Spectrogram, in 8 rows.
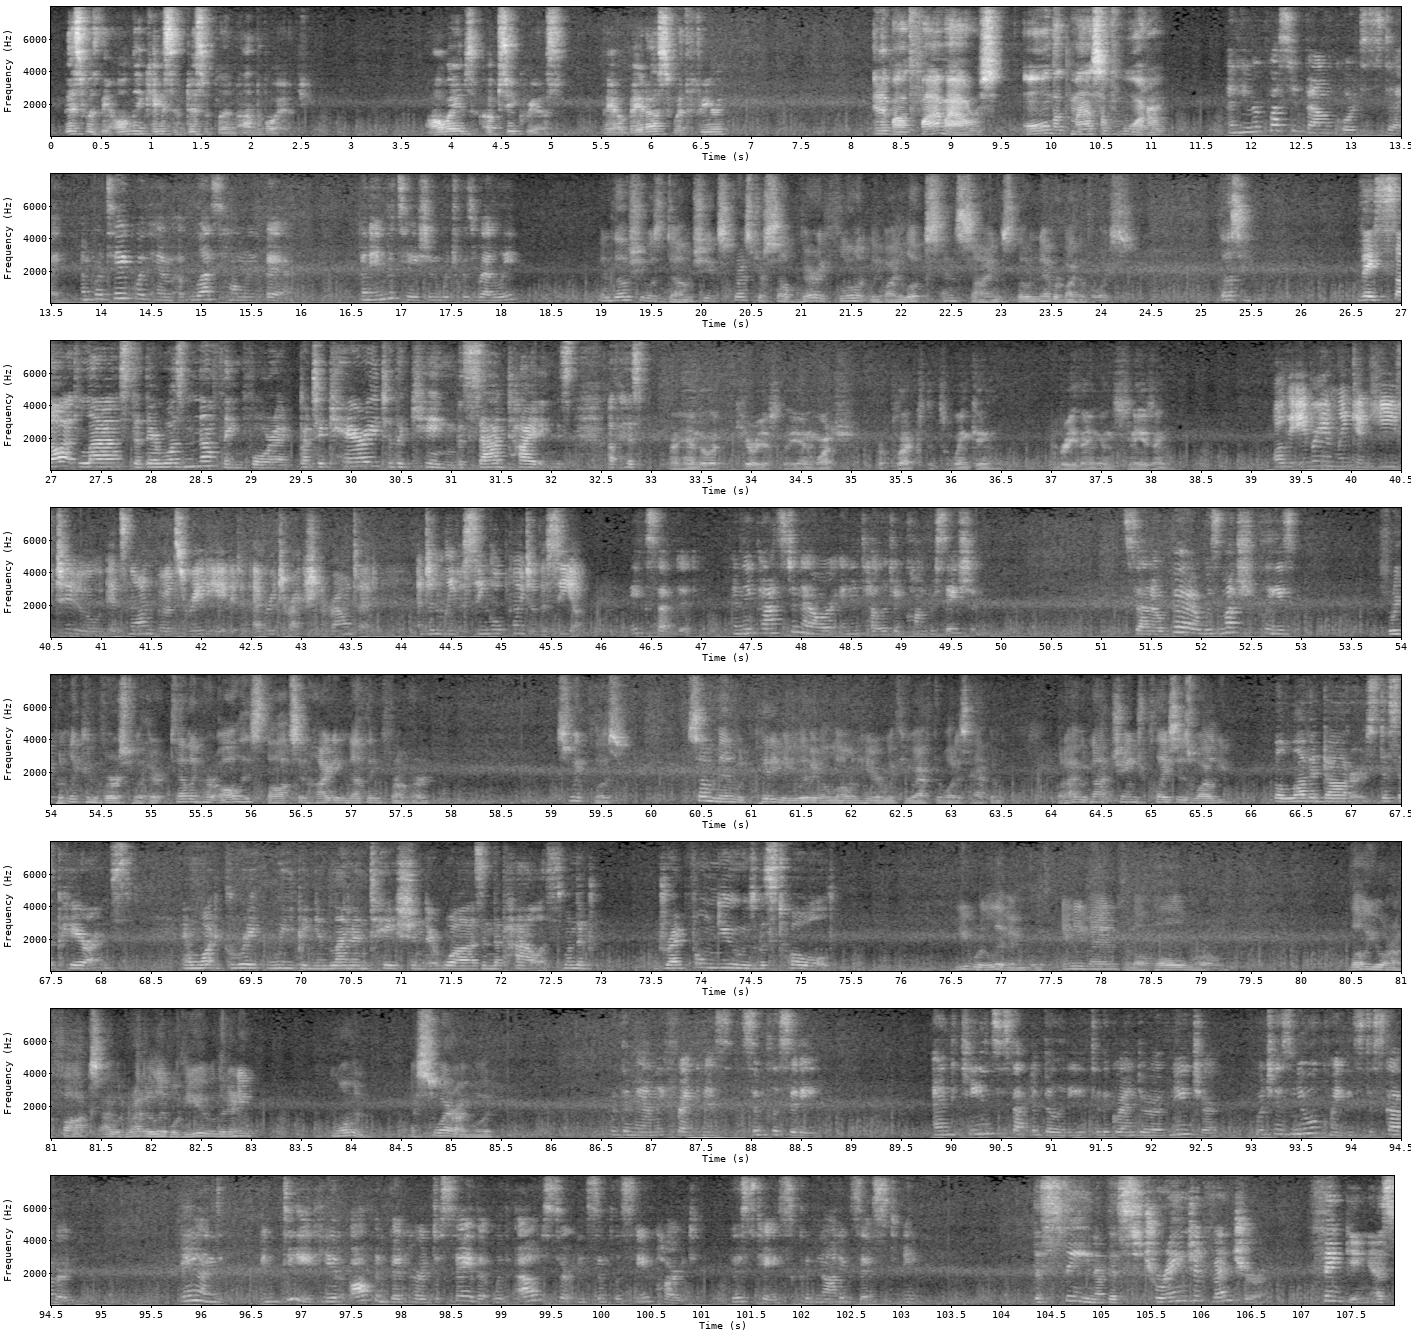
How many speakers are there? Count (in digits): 7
